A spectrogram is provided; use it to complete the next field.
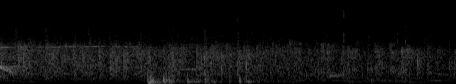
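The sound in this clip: A church audience applauds as a pastor comes up to speak at a morning service, a faint, continuous wash of clapping with some voices mixed in.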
